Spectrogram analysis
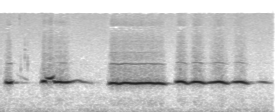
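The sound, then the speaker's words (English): A person whistles a short, tuneful melody with clear, pure notes, some held and some quick with small slides between them, fairly loud with no talking. “I am a whistler, a musical whistler.”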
